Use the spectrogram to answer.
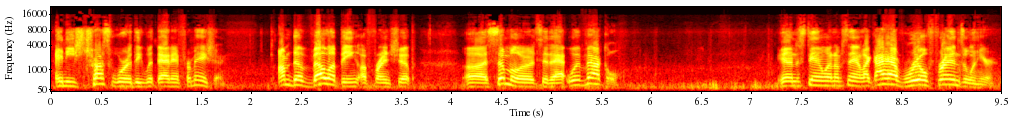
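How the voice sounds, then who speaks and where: A man's voice: sits high, expressive, a little fast, pushed and bright. A man ranting on a livestream, taunting and defiant, stammering and repeating himself, breaking into mocking laughter. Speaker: YouTube livestreamer.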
